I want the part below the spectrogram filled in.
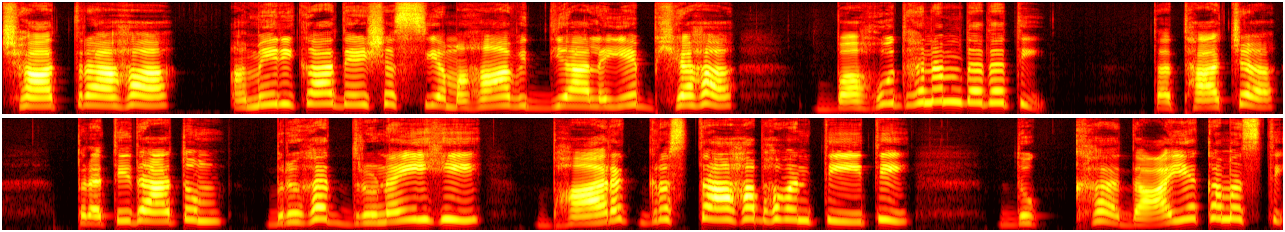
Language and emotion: Sanskrit, angry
